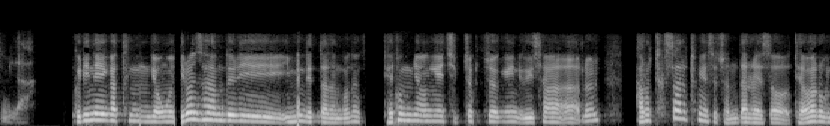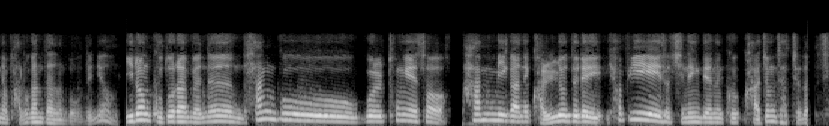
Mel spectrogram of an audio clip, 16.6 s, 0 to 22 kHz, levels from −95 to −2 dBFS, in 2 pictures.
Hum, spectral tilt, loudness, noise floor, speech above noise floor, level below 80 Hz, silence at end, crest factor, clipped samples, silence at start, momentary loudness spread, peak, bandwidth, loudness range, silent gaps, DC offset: none; -6 dB/octave; -26 LUFS; -48 dBFS; 22 dB; -58 dBFS; 0 s; 18 dB; under 0.1%; 0 s; 9 LU; -8 dBFS; 7.4 kHz; 5 LU; 0.59-0.63 s; under 0.1%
